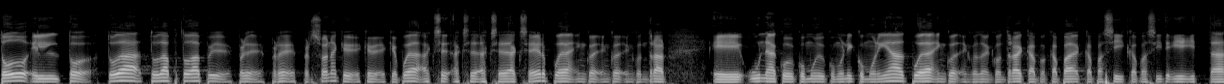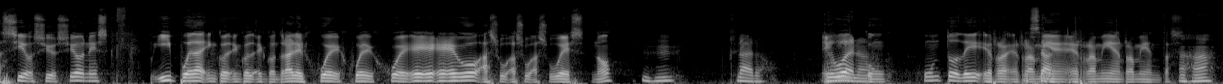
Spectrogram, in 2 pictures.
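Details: Young man from San Juan, Argentina, speaking Spanish in a broadcast interview about an app he co-created for people who stutter; stuttering.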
